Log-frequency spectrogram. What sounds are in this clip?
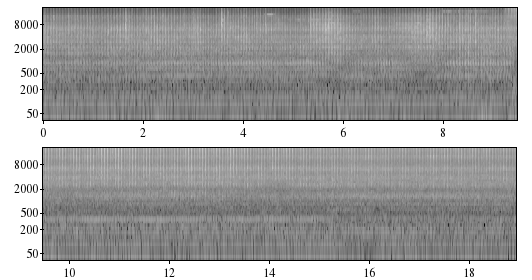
jackhammer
